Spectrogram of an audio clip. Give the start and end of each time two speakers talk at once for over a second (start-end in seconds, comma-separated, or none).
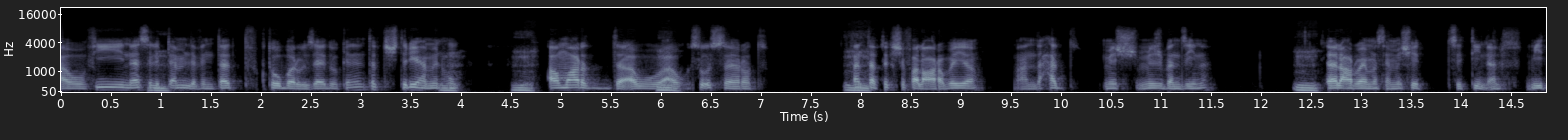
none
